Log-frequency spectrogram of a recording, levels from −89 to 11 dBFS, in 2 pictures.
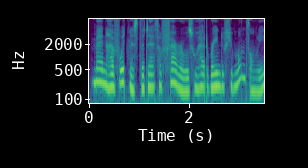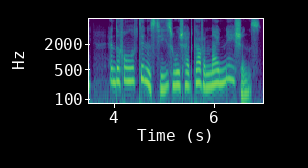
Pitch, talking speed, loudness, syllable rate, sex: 215 Hz, 205 wpm, -17 LUFS, 5.2 syllables/s, female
